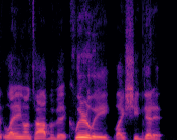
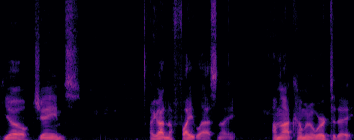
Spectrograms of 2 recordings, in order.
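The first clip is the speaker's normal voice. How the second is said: lower, softer call-in voice; 5 semitones lower, 10 dB quieter than usual. Retold or imitated. Calling in sick to boss.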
